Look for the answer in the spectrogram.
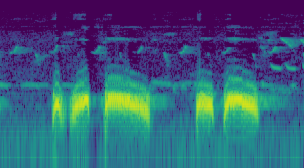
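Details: Spotted dove calling as a trapping lure, giving a three-note mellow coo phrase and then starting it again after a short pause, about a phrase per second and a half, faint high chirps at the end.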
